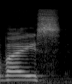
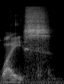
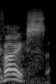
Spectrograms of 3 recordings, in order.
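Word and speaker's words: Weisz: Oh, I always said Weiss. I've always said Weiss, too, but I believe it actually is pronounced vice like with a V.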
